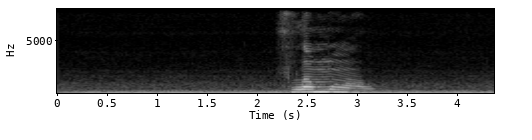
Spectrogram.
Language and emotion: Russian, angry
